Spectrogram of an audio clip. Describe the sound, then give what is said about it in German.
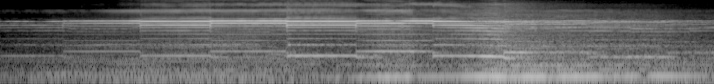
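A two-tone German emergency vehicle horn alternates steadily as the vehicle approaches and passes; its pitch drops noticeably as it goes by, then fades over a low engine rumble. “Wenn das Einsatzfahrzeug an dir vorbeigefahren ist, ist es umgekehrt. Der Abstand zwischen den Schallwellen wird größer und das Signal des Einsatzhorns klingt tiefer.”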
